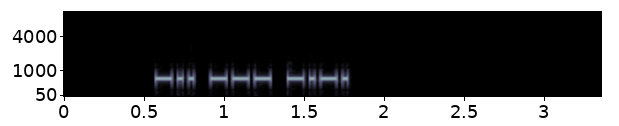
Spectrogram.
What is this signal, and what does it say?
Morse code, heard as a keyed tone, about 36 wpm, 700 Hz. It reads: DOC
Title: USA Call Sign Postfixes - 3 Letters 35wpm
